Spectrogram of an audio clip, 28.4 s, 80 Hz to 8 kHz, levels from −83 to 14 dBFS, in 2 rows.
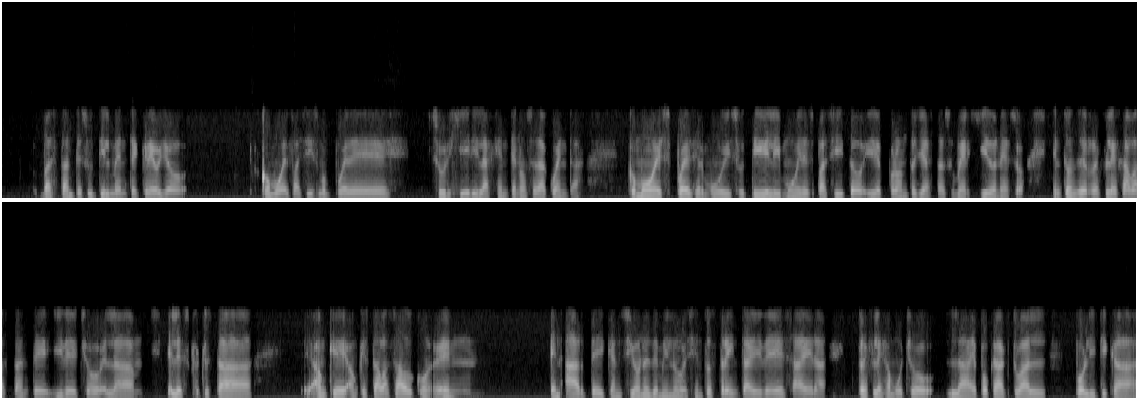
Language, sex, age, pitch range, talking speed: Spanish, male, 30-49, 110-130 Hz, 135 wpm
